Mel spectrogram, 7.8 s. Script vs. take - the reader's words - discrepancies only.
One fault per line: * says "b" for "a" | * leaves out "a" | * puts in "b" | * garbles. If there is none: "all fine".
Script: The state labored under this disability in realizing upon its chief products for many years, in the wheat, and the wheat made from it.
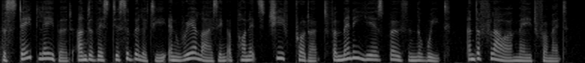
* says "product" for "products"
* puts in "both"
* says "flour" for "wheat"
